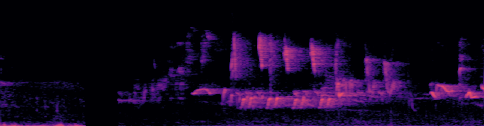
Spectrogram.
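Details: Common nightingale, a secretive bird, singing during a survey: after a brief low rumble and a short silence, a rich run of high whistles, trills and rapid chattering notes fills the rest of the recording.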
